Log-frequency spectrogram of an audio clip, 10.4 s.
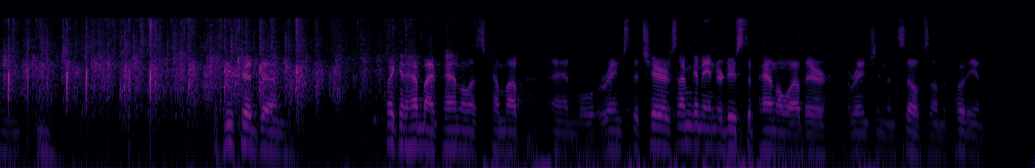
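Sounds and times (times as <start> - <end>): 
audience applause: 0.0 - 4.1
speech: 2.2 - 3.0, 3.9 - 10.0.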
